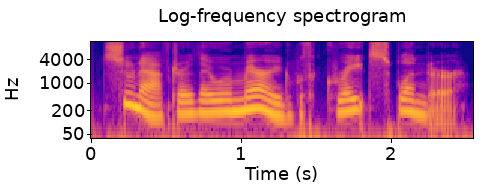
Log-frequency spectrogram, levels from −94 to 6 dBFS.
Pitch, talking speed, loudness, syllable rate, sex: 190 Hz, 190 wpm, -16 LUFS, 5.0 syllables/s, female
